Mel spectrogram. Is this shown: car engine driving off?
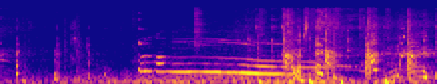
no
